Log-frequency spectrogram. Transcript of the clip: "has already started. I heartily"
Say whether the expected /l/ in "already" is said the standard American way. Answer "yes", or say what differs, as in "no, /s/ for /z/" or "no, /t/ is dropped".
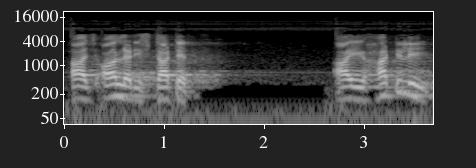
no, /n/ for /l/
